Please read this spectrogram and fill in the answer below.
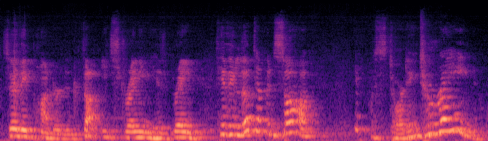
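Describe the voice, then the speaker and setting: A man's voice: high voice, sing-song, unhurried, dark tone. A man reading a storybook aloud to a live audience in a playful, theatrical way, with chatty asides. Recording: roomy, distant mic, faint background noise.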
